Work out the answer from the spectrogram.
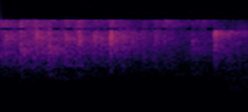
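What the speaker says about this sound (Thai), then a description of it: "ถูกต้องปรบมือให้เพื่อนด้วย" Students applauding a classmate in a Thai school maths classroom, a steady wash of many hands clapping together for about two seconds, close and fairly loud with no talk over it.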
